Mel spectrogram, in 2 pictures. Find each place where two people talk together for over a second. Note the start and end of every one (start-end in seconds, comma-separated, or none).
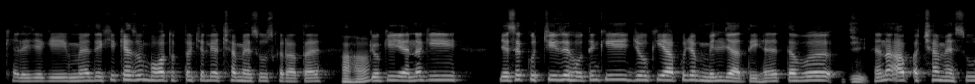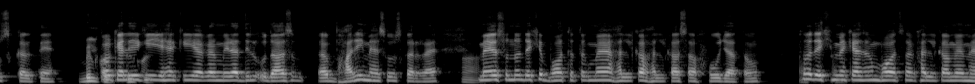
none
